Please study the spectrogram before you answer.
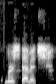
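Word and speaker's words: Brzustewicz: pronunciation of that gentleman b r z u s t e w i CZ remember that yeah yeah you pronounce it bruevich Bruce what did bla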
